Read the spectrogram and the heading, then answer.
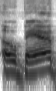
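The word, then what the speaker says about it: Åberg: Yeah, it's actually technically pronounced Aubert, but it's spelled A-B-E-R-G.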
